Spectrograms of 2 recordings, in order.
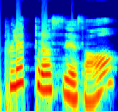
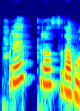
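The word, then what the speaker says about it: Pratt truss: 옳지 않은 것은 자, 지금 이게 플랫 트러스라기보다는 프렛 트러스라고 읽는 것이 좀 맞는 것 같습니다. 영어다 보니까 플랫이라고 쓴다고 뭐 틀린 건 아닌데 그래도 읽을 때 일반적으로 좀 프렛 트러스라고 봤으면 좋겠고요.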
